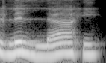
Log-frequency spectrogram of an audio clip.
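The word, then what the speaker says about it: لله: So in the word lillahi, this letter lam in the word Allah is light. There is a fatha or dhamma before it, it's heavy, but here we have kasra, so we have to read it light.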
